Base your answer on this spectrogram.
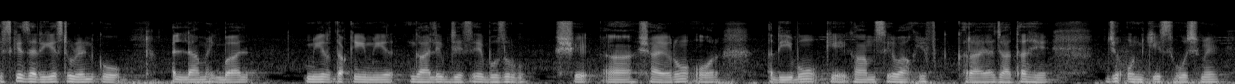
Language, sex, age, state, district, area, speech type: Urdu, male, 18-30, Delhi, North East Delhi, urban, spontaneous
